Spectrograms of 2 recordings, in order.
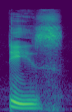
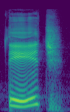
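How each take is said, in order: First: The word ends with a z sound. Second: The word ends with a j sound.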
